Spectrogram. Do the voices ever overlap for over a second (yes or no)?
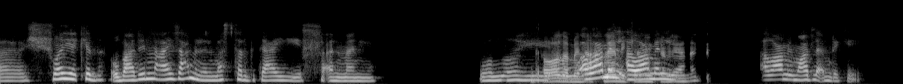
yes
